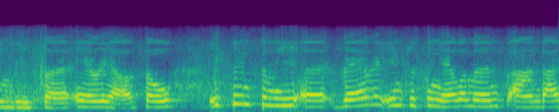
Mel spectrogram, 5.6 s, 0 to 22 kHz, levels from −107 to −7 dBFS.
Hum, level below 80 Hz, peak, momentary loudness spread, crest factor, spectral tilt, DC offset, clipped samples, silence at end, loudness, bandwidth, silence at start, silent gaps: none; -56 dBFS; -8 dBFS; 4 LU; 12 dB; -8 dB/octave; under 0.1%; under 0.1%; 0 s; -20 LUFS; 7 kHz; 0 s; none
